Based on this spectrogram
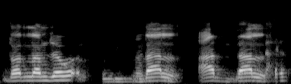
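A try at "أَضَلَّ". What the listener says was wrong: দাল কেন আসলো? এখানে দাল কোত্থেকে আসলো ভাই?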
